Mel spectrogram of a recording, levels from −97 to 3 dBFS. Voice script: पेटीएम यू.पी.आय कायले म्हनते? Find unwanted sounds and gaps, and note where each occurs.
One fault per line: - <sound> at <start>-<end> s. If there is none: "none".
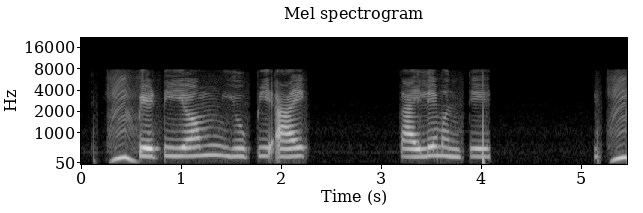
none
